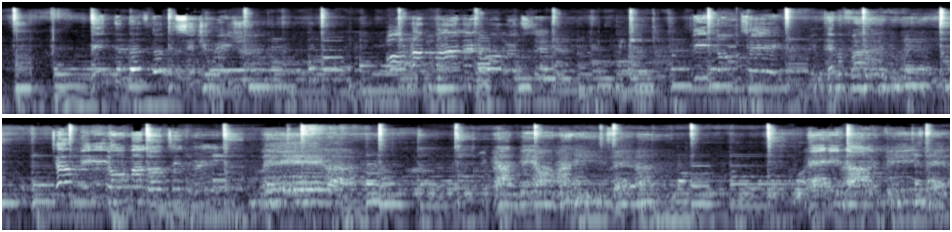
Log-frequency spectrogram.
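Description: Live band music: acoustic guitar with a male lead vocal and backing singers, over a steady bass and drum beat, as heard from the audience.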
